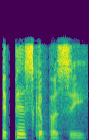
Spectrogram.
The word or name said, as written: episcopacy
